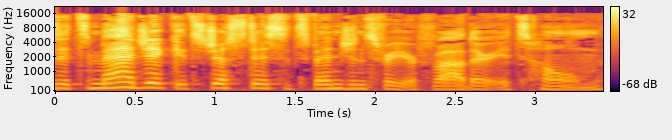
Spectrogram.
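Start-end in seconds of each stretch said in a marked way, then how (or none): none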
